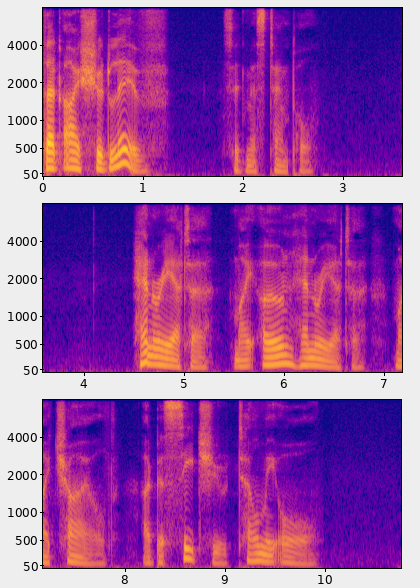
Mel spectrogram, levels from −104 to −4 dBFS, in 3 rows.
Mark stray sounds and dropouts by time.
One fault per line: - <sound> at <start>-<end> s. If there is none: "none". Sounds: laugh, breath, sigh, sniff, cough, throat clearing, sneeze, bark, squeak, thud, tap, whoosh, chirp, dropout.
none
